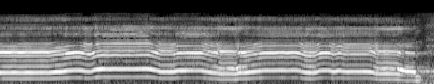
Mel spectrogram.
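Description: A lone male voice of a Saudi folk troupe singing one long drawn-out line without accompaniment, holding notes and sliding slowly up and down in pitch.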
